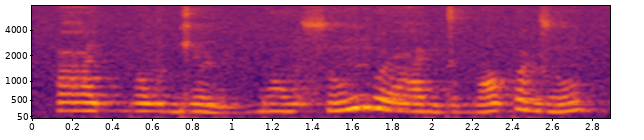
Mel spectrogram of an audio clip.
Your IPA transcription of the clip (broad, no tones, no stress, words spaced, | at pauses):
ʕipbɔvɡʲøɳ | bɔ̃vsũŋuʕɪɳ dəbɒ pɔɳzũ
